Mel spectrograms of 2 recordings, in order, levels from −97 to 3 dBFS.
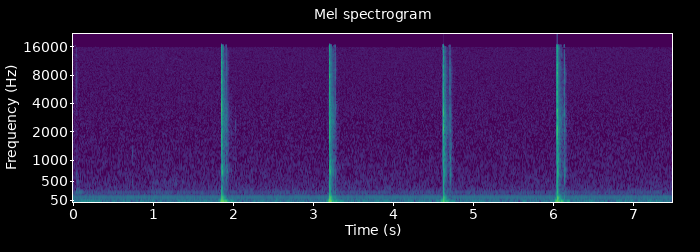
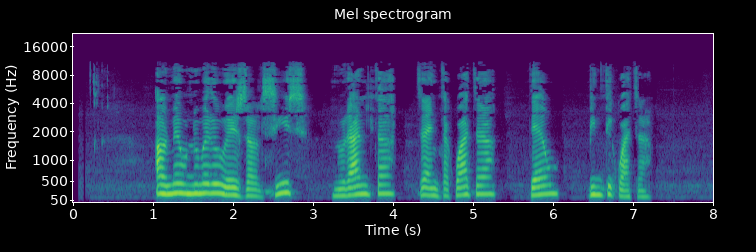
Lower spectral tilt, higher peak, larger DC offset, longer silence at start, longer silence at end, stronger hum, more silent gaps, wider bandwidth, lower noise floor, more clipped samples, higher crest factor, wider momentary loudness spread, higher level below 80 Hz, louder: second, -1 dB/octave vs -5.5 dB/octave; about the same, 0 dBFS vs -2 dBFS; neither; first, 1.85 s vs 1.05 s; first, 1.3 s vs 0.8 s; neither; neither; first, 16 kHz vs 10.5 kHz; about the same, -59 dBFS vs -58 dBFS; neither; first, 36 dB vs 20 dB; first, 25 LU vs 15 LU; first, -44 dBFS vs -70 dBFS; second, -29 LUFS vs -21 LUFS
